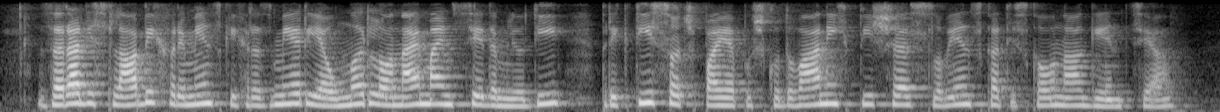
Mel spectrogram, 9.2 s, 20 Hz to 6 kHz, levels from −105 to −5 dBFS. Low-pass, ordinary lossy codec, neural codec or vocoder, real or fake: 5.4 kHz; Opus, 64 kbps; none; real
